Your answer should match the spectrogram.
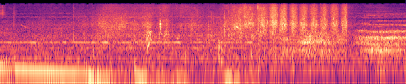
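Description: Fabric of a jacket rustling close to the microphone as a person settles into a plastic chair, with a run of quick scuffs in the second half. The last notes of a music track die away about a second in.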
